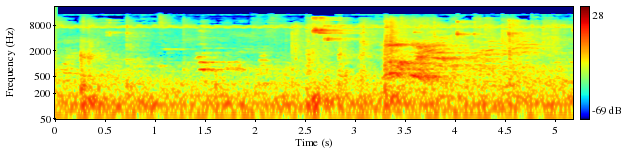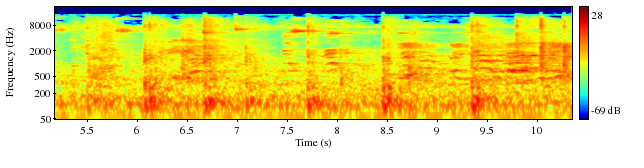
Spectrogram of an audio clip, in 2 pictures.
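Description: Basketball bouncing on a gym's hard floor: a handful of irregular low thumps, echoing in the large hall, with players' and spectators' voices calling out around it.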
